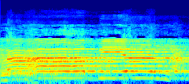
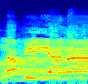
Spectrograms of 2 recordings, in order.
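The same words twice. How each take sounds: First: The first syllable is drawn out long. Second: The first syllable is short and plain. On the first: The meaning changes to something else. The speaker calls it wrong. "আর না বিয়ানা যে লম্বা করলেন, অর্থ যে বদলে গেছে" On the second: It means our prophet. The speaker calls it right. "নাবিয়ানা শব্দটা শেষে নুন লম্বা"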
